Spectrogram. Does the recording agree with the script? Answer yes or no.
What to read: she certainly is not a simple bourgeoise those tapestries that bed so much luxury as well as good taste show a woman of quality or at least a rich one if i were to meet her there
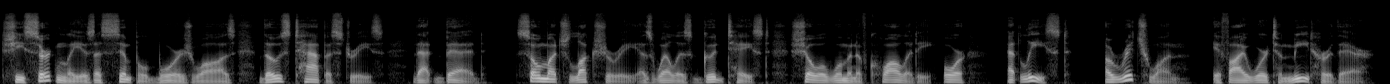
no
